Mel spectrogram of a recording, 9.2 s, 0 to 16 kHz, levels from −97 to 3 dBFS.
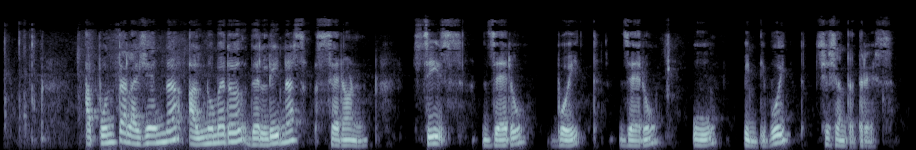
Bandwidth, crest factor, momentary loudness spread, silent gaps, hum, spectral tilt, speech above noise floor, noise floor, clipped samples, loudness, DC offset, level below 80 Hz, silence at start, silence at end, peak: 10 kHz; 16 dB; 15 LU; none; none; -4.5 dB/octave; 24 dB; -48 dBFS; under 0.1%; -25 LUFS; under 0.1%; -72 dBFS; 0.3 s; 0.25 s; -10 dBFS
